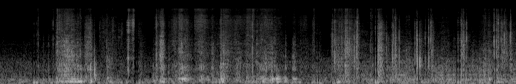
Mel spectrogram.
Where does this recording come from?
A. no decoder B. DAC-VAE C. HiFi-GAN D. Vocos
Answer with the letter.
A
